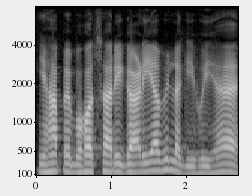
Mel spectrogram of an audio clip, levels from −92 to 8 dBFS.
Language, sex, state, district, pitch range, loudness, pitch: Hindi, male, Jharkhand, Palamu, 135-145 Hz, -18 LUFS, 140 Hz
